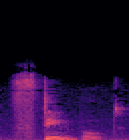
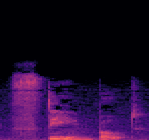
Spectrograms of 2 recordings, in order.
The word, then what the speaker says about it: steamboat: Steamboat. Now, we also need to make that first part longer, and then the second part will be shorter. Let's try that. Steamboat.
